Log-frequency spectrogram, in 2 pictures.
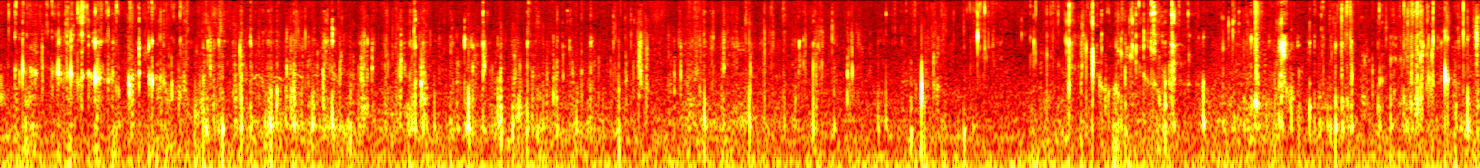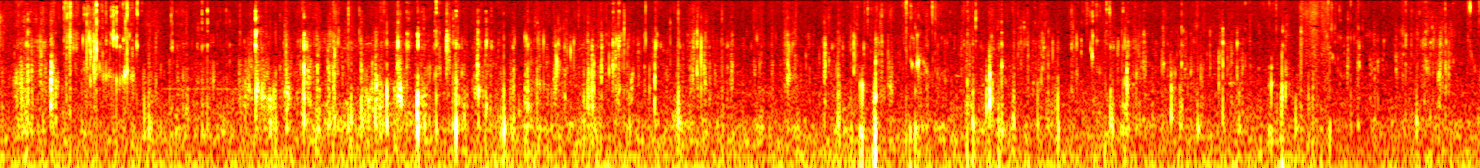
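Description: Close-miked eating sounds of a person biting into and chewing soft Kyoho grape jelly balls: a steady run of short mouth clicks and chews, with a brief louder noise near the end.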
